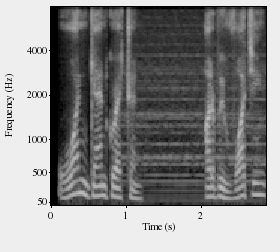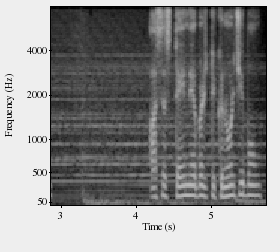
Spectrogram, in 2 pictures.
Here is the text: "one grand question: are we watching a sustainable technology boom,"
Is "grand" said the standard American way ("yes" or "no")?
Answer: no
